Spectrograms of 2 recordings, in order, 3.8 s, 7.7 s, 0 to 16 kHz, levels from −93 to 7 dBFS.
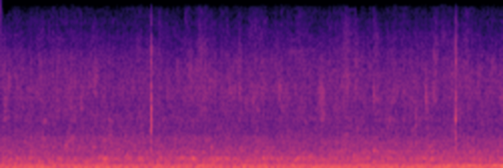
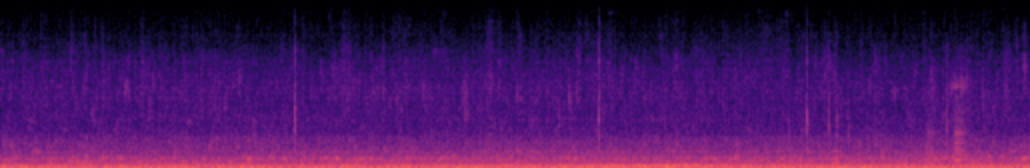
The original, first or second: second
